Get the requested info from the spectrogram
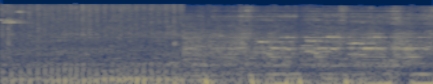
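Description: A motor tricycle's engine idling with a low, steady rumble, then background music with a beat comes in about two seconds in.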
